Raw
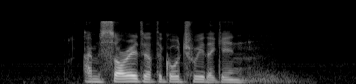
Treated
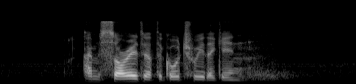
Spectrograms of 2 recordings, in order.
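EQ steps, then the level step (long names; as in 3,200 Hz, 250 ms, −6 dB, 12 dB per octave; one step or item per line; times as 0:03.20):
high-pass filter 420 Hz 24 dB per octave
high-frequency loss of the air 53 metres
0.0 dB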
